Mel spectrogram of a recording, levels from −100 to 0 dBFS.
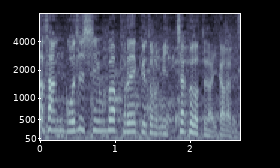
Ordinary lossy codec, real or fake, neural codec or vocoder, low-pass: none; fake; codec, 16 kHz, 16 kbps, FunCodec, trained on Chinese and English, 50 frames a second; none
